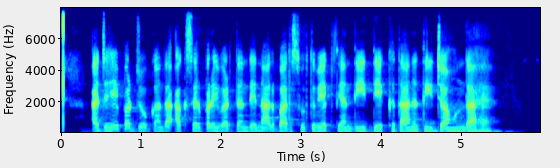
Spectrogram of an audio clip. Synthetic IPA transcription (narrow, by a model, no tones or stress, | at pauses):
əd͡ʒɦeːpəɾd͡ʒoːɡãːd̪a̰ːʔəksəɾpəɾɪʋəɾt̪ənd̪eːnaːlbaːd̪suːɾət̪ʰʋjəkt̪ijãːd̪iːd̪eːkʰd̪aːnət̪iːd͡ʒaːɦʊnd̪aːɦɛː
